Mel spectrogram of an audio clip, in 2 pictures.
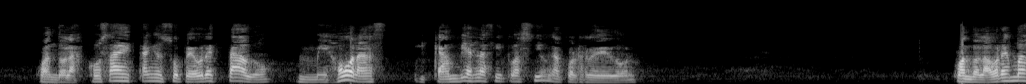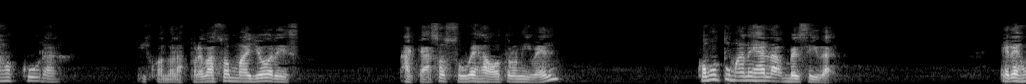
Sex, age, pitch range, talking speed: male, 30-49, 135-195 Hz, 115 wpm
